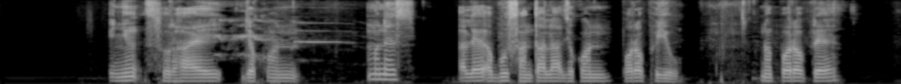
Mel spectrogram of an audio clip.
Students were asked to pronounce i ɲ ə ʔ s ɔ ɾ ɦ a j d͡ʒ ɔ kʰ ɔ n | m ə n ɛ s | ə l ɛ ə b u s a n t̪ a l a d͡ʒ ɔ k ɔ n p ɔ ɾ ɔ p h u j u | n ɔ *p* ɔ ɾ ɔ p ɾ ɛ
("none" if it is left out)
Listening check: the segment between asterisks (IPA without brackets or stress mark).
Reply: p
